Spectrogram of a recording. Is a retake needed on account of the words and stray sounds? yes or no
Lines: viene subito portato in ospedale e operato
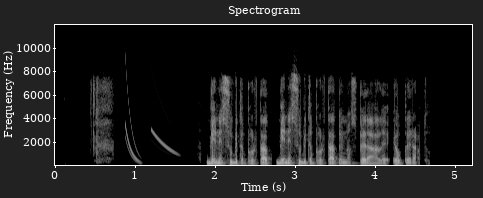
yes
